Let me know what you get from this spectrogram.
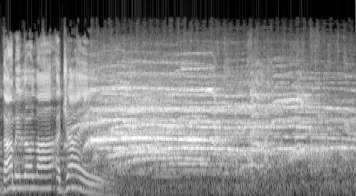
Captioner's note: audience cheers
